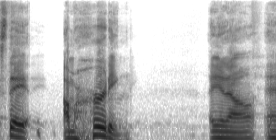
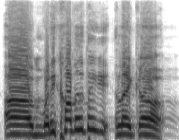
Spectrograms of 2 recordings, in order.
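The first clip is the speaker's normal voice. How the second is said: higher, louder boastful mock voice; mocking the friend's lawsuit claims, higher boastful voice; 6 semitones higher, 5 dB louder than usual. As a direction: brag like a smug blowhard. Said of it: "right back what he said".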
